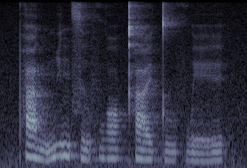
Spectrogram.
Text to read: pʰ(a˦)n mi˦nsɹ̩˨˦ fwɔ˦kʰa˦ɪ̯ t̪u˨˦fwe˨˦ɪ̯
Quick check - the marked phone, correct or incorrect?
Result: incorrect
